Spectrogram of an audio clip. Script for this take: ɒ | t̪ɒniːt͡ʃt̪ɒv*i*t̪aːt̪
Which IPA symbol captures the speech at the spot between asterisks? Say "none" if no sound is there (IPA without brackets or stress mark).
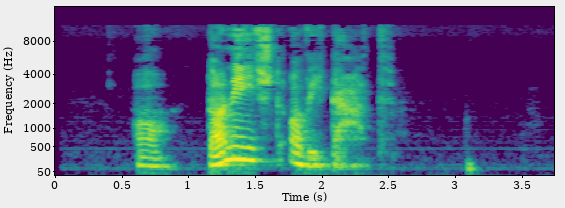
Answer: i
